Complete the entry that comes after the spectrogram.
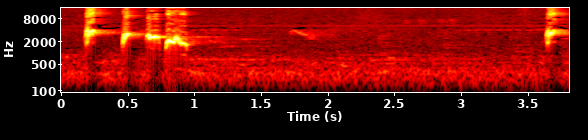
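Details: Song of a red-whiskered bulbul from Thailand, meant for training young birds: a fast run of four bright whistled notes dropping in pitch, a pause of nearly three seconds, then one more note opens the next phrase.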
